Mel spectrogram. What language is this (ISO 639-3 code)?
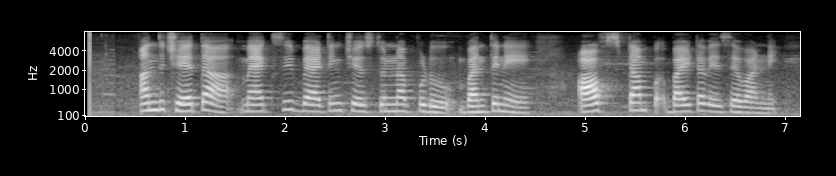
tel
